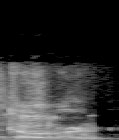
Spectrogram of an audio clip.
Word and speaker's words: Cockburn: It's Coburn country.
